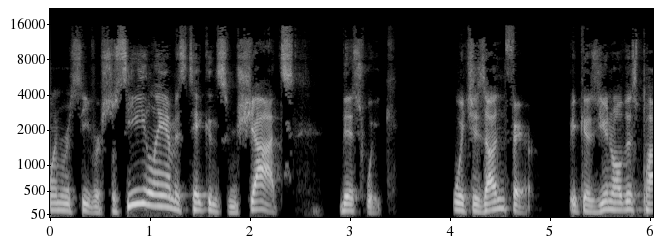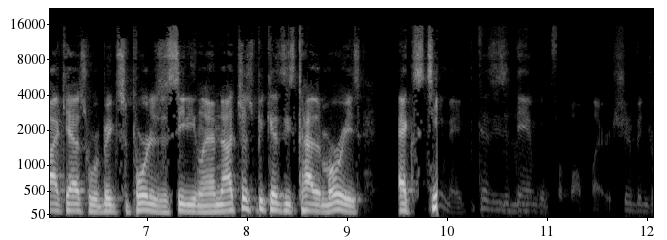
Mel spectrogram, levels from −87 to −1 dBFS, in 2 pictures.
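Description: At 4.51 to 4.55 s, just after "this week which is", a short concealed packet loss occurs: about 20 ms of audio failed to reach the decoder in time, and the receiver extended the preceding sound to bridge the gap before blending back, leaving a brief smear in the speech.

Inside that same stretch, from 4.53 to 4.55 s, a lost packet was rebuilt from error correction: the decoder played a low-bitrate copy carried in the following packet, so 20 ms sounds rougher and noisier rather than silent. The same happens from 5.79 to 5.85 s, between "because you know" and "podcast we're big", where 40 ms of rebuilt audio, which fits two separate packets, has a grainy texture.

From 9.89 s to the end, the speech level collapses by about 30 dB and the voice nearly vanishes. The likely cause is one channel inverted, so the shared centre content cancels when the two channels are summed to mono.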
